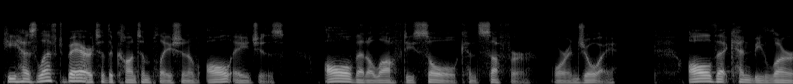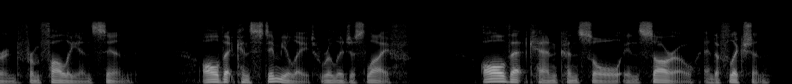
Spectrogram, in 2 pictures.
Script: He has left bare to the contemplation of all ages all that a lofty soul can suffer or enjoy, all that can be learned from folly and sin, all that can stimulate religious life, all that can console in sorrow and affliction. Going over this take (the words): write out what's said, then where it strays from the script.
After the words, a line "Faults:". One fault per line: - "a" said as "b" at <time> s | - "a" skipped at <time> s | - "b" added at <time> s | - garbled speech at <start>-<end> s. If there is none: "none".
He has left bare to the contemplation of all ages all that a lofty soul can suffer or enjoy, all that can be learned from folly and sin, all that can stimulate religious life, all that can console in sorrow and affliction.
Faults:
none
